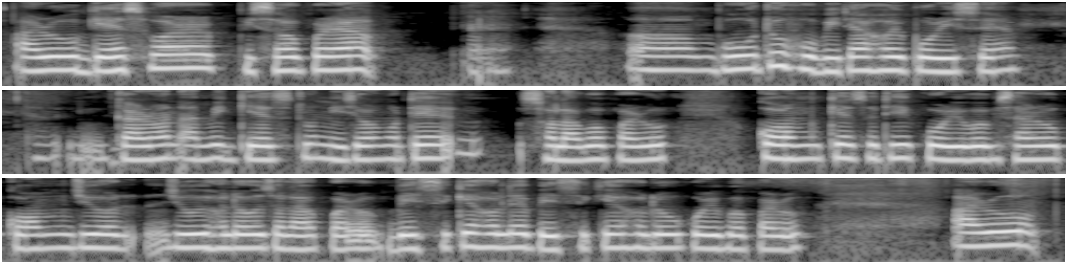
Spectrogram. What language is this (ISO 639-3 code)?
asm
